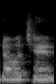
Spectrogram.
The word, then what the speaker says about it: Valachan: so uh kalikari niranjan i did and then balachan is what strix did oh that's right that's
